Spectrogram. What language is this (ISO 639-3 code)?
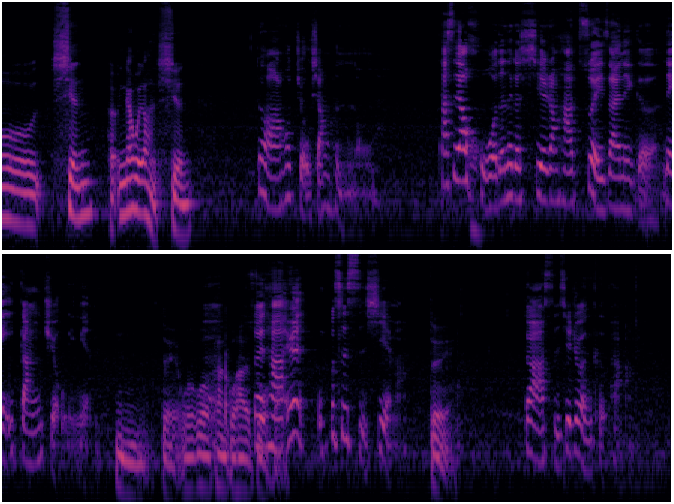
zho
